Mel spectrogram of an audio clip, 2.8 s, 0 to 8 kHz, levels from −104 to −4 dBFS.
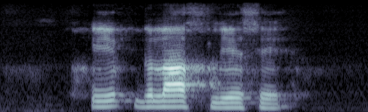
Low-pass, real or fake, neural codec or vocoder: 7.2 kHz; fake; codec, 16 kHz, 8 kbps, FunCodec, trained on Chinese and English, 25 frames a second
